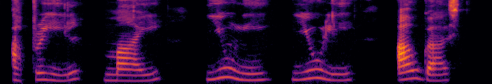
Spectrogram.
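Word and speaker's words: Juni: the spelling is j u n i and it is it again J again has a y sound in it so it's pronounced as uni then we have July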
